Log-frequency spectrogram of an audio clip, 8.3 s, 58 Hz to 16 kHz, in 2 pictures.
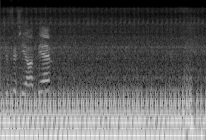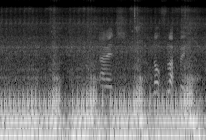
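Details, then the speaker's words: KTM 950 Adventure S V-twin after new air intake, rejetting and throttle position sensor reset to 0.55 V: even steady idle around 1,250 rpm, unchanged while warming up; healthy. "Seems a lot better. Yeah. And when it's getting warm, the idle's not changing. So that sounds good to me."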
